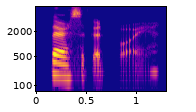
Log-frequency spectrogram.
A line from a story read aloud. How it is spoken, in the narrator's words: Clint murmured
